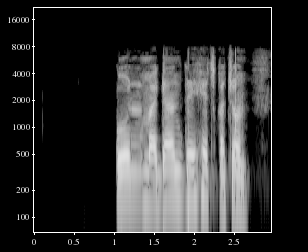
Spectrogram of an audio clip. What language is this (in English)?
Uzbek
